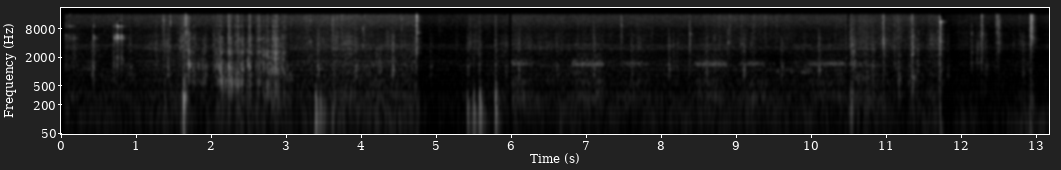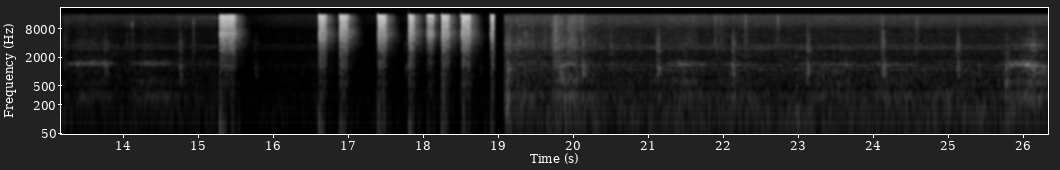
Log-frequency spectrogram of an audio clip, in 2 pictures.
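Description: A brass whistle push valve from a miniature live steam locomotive being tested with compressed air: one short hiss, then a quick run of about seven brief bursts as the plunger is pushed and let go. The valve now shuts off cleanly, its leak cured by descaling, which the owner puts down to built-up limescale and debris. Light clinks and handling noises come earlier.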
